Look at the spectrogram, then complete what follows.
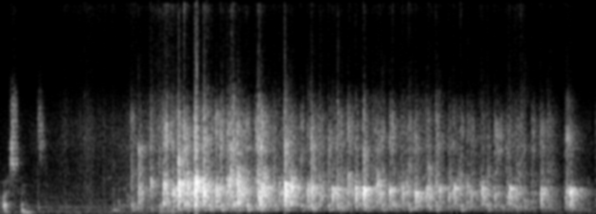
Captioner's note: applause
